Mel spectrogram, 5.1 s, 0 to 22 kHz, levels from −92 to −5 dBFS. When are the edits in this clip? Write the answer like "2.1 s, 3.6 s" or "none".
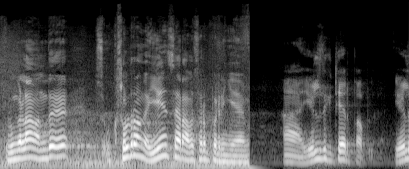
3.1 s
